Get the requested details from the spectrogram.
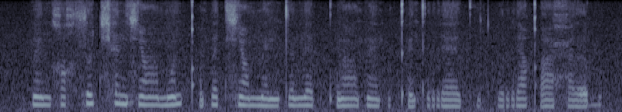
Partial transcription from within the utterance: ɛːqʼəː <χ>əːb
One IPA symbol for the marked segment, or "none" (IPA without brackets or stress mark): ħ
